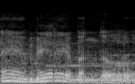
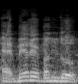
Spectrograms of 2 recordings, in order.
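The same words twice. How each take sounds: First: It is said tenderly, full of warmth. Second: It is said flatly, without warmth. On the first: The speaker calls it right. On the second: The speaker calls it wrong.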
